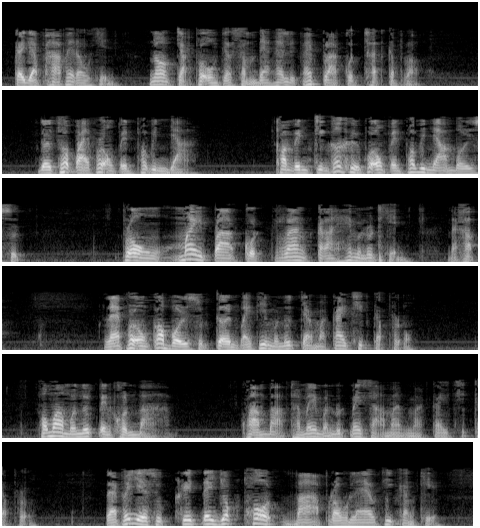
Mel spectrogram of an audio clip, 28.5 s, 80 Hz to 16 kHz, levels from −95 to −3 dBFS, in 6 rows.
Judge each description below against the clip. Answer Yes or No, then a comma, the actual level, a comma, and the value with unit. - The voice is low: Yes, low, 125 Hz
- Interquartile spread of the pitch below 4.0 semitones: No, average, 5.3 semitones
